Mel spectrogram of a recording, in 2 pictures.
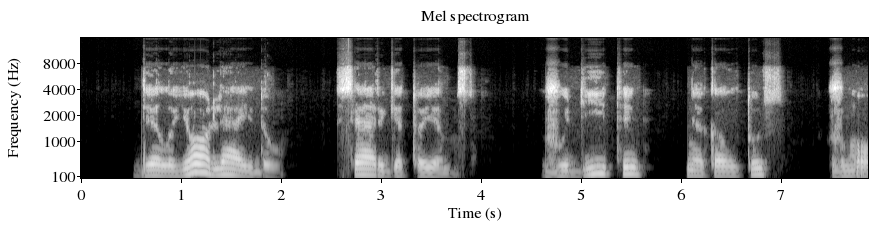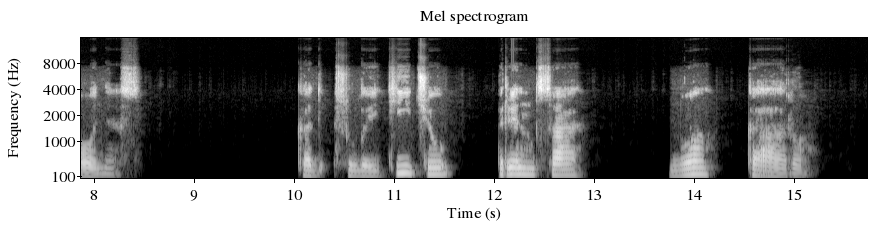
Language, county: Lithuanian, Klaipėda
